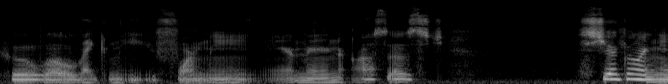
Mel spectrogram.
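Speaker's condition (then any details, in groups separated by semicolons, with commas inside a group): Cerebral palsy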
